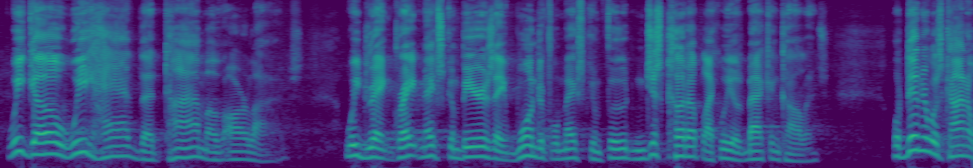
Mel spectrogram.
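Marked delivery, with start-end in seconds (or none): none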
